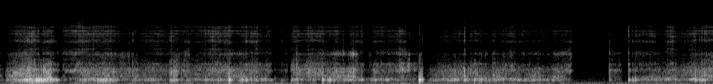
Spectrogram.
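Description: Long nails scratch the textured cover of a small, hollow, black oval EVA hard-shell zip case. The result is a dense, low, rumbling scrape in uneven bursts, with a few sharper clicks and a brief pause near the end.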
